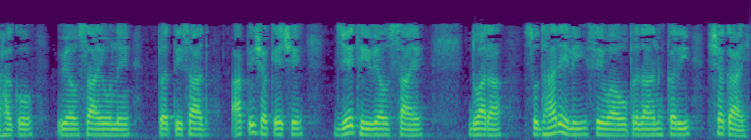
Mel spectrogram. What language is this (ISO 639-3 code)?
guj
